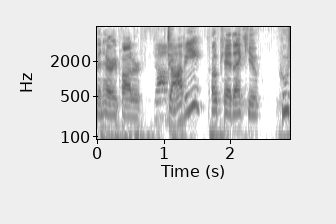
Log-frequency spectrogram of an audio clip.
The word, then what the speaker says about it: Dobby: quick question m is missiles how do you pronounce the uh house self's name in Harry Potter Dobby okay thank you who said she been telling me it's Doby Doby we almost name that was one of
